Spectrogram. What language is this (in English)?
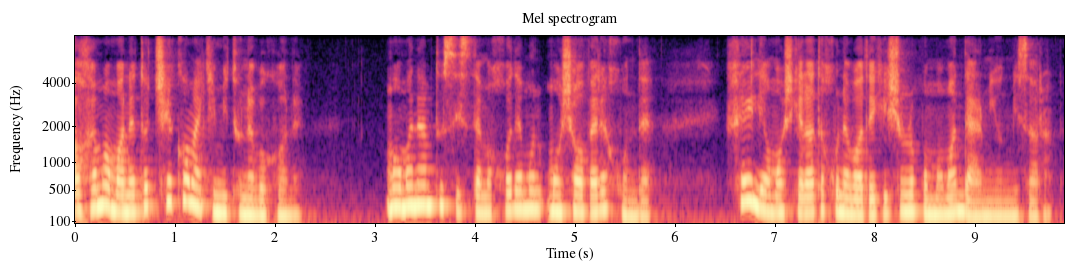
Persian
